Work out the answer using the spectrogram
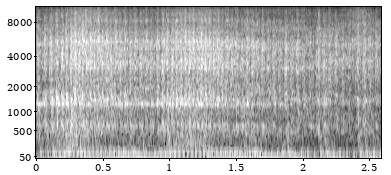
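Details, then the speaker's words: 1954 Triumph Tiger 100 (500) all-aluminium twin, dead cold after sitting unrun for a long time: deep, lumpy burble with light throttle blips, firing evenly without misses; normal idle from cold start. "this is dead cold it's not been run for quite some time so hopefully it should start right up let's give it a try here there you go"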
